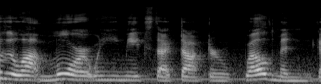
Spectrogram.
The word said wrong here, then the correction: Waldman: guy. Mm-hmm. I said it correctly this time, right? – Waldman. – Waldman? – Not okay. Weldman every time.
